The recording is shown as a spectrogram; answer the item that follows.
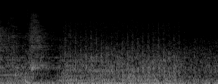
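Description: Helicopter running overhead, a steady mechanical rotor-and-engine noise.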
